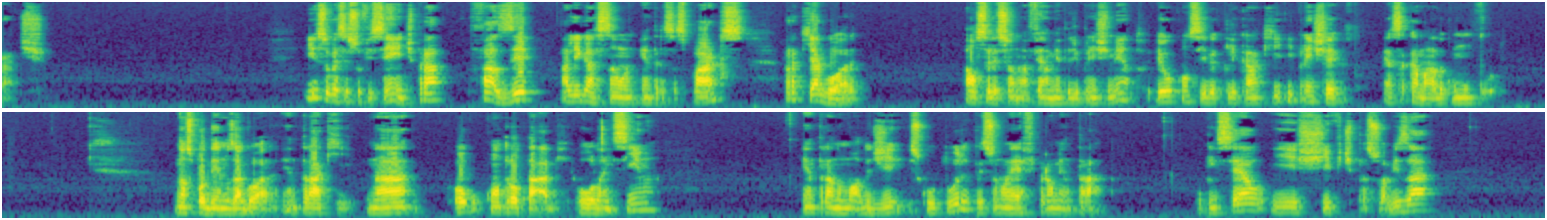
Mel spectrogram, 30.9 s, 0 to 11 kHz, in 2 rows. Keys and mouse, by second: 0.4-3.5 drag, 4.9 ctrl+middle click, 5.9-7.3 ctrl+shift+middle drag, 9.8 click, 11.3 click, 12.5 ctrl+middle click, 15.8-17.0 ctrl+middle drag, 17.4 shift+middle click, 20.7 ctrl+Tab, 23.0 click, 24.0 f, 25.5 click, 27.9-28.9 shift+drag, 29.6-30.1 shift+drag, 30.4-30.8 shift+drag.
